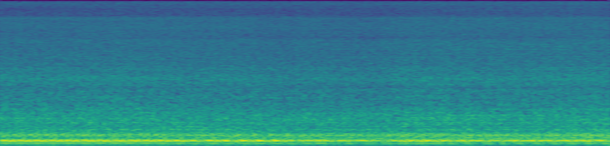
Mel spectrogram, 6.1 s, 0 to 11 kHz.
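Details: V8 on first start after rebuilt Rochester Quadrajet 7029202 from a 1969 Corvette, bowl damaged by ethanol fuel and cleaned: steady even rumble, regular beat, no misses or ticks; normal idle.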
